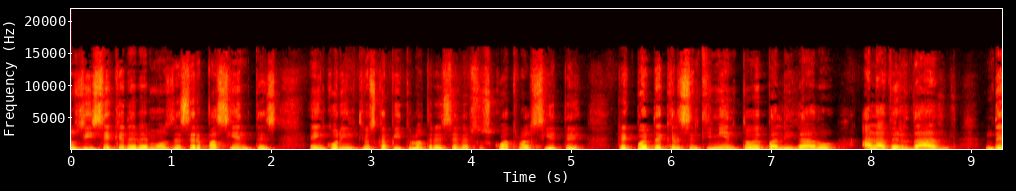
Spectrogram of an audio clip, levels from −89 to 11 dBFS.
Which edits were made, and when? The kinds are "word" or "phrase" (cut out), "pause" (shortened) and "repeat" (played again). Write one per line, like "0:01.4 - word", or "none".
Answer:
none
